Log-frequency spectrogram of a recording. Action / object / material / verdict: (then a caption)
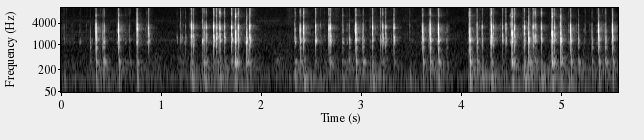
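tap / mechanical keyboard, aluminium case, ABS keycaps / aluminium, ABS / none. Fingertips type on a full-size Matrix ablex penpen custom mechanical keyboard with an aluminium case, ABS keycaps and Tealios V2 linear switches. About 33 crisp, bright clacks come in quick bursts separated by short pauses. Each keystroke is sharp and dies away almost instantly, with very little low-end thump.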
